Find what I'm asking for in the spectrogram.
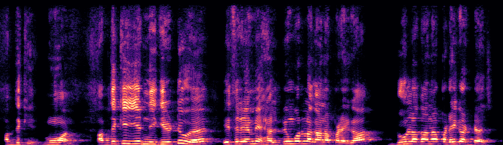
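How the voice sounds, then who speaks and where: A man's voice: very high voice, fast, darkish tone. Teacher quizzing his class. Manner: asks the class questions and answers them himself, repeats key words. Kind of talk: classroom-style grammar lesson.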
